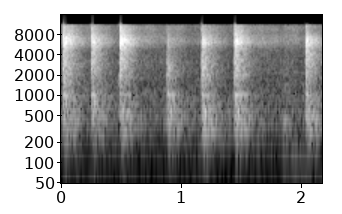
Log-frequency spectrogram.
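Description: Marker tip knocking against a hard writing board as numbers are written: about seven sharp, quick taps, irregularly spaced.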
